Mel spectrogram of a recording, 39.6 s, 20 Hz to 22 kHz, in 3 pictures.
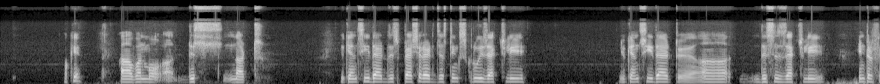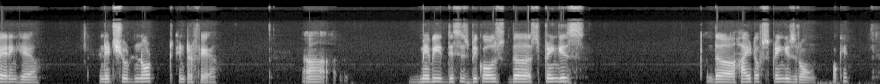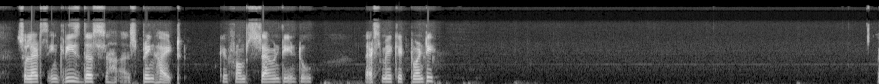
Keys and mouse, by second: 1.2 middle click, 2.1 click, 3.6 click, 4.9 middle click, 7.9 middle click, 9.5 middle click, 10.9 middle click, 14.1 click, 15.6 middle click, 18.5 click, 19.6 click, 22.0 middle click, 23.3 click, 26.3 click, 28.3 click, 30.4 click, 32.4 KP_2, 32.6 KP_0, 32.8 KP_Enter, 34.2 ctrl+q, 36.1 click, 39.0 click.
